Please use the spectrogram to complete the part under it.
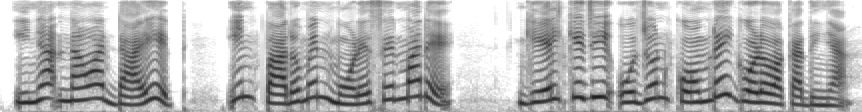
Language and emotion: Santali, happy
